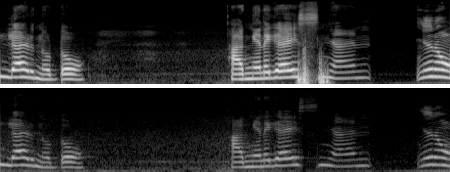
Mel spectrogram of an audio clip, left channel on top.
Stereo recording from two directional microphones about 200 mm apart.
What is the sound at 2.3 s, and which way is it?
A woman's voice, 50° left (ahead or behind).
